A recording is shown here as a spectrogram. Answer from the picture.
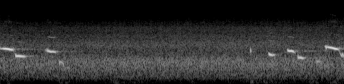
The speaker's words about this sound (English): The tranquil song of the Kauai O'o graced the high-dense forests of Kauai until 1987, when it was heard no more. The voice of only one member of this family of birds, now all extinct, remains immortalized on tape.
